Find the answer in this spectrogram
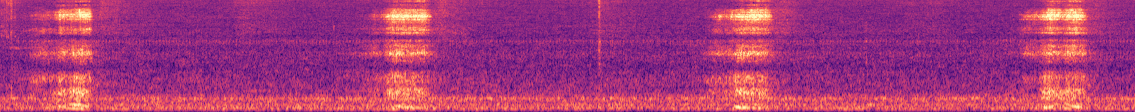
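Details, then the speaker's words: Adult imitating light sleep to fake being asleep: four soft, low snores on the inhale with quiet, silent exhales; imitated soft snoring. "Soft snoring noises. Listen closely. And that's on the inhale. When I'm inhaling, that's the sound I'm making."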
